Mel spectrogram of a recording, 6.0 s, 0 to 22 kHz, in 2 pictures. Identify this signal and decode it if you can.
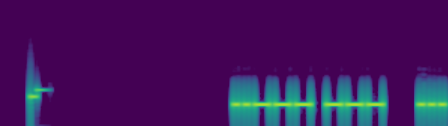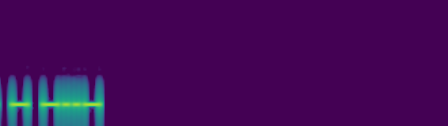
Morse code, heard as a keyed tone, about 34 wpm, 700 Hz. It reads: 2O STX
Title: Winter Field Day Exchanges 35wpm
